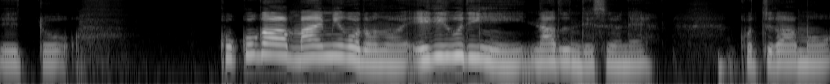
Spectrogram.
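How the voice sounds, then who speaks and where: Against a quiet background, a woman talks at a fairly slow pace with lively intonation and long, frequent pauses, in a dry sound with no echo. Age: 40s. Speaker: knitting vlogger. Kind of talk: casual chat. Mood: relaxed, chatty. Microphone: phone near.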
